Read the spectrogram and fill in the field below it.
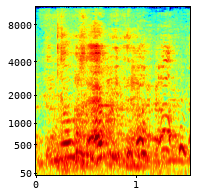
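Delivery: high and loud through laughter; laughing. Real, not acted. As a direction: laugh it out in disbelief. Laughing retelling.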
